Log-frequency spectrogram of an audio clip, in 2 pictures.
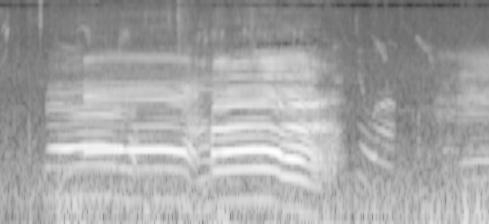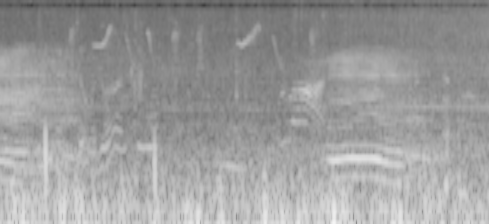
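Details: Herd of tame cows heading for the barn as rain falls in bright weather; a strong, drawn-out moo breaks in two, followed by softer, quieter lows from other animals over a rustling background.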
